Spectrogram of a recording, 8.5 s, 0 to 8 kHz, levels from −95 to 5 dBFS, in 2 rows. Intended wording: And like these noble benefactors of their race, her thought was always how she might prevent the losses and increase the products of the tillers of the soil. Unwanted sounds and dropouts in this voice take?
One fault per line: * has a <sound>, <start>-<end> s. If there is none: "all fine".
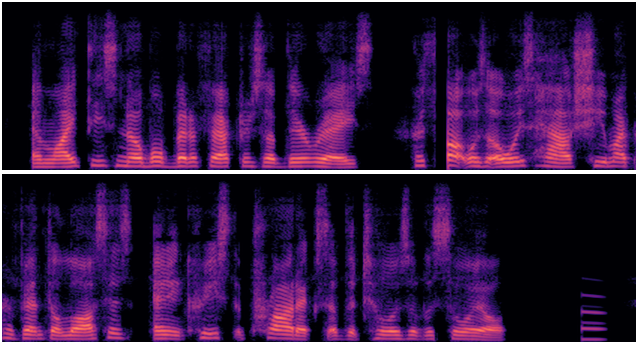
* has a dropout, 2.9-3.0 s
* has a chirp, 8.1-8.3 s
